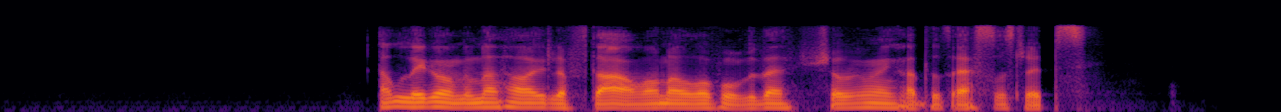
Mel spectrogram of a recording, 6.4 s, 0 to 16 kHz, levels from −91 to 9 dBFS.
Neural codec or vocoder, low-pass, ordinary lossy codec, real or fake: codec, 16 kHz, 1 kbps, FunCodec, trained on LibriTTS, 50 frames a second; 7.2 kHz; MP3, 64 kbps; fake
